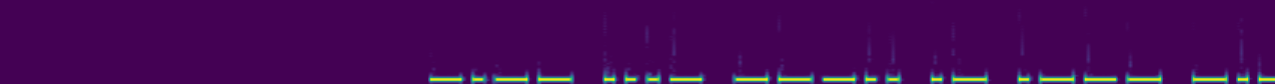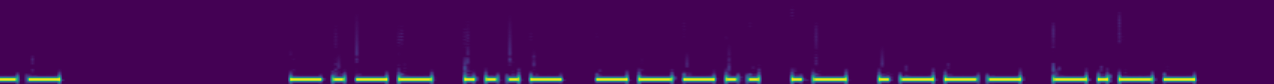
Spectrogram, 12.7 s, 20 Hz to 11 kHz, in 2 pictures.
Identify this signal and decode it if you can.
Morse code, heard as a keyed tone, about 22 wpm, 700 Hz. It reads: YV8AJY YV8AJY
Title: DXCC-100 Call Signs - 6 Characters - Repeated 3x - 22wpm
